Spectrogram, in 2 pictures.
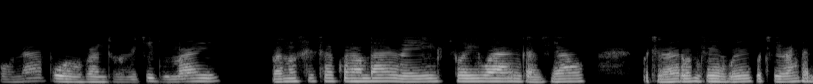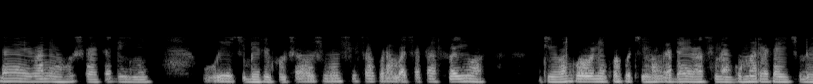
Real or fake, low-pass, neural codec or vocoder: fake; 3.6 kHz; codec, 44.1 kHz, 3.4 kbps, Pupu-Codec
